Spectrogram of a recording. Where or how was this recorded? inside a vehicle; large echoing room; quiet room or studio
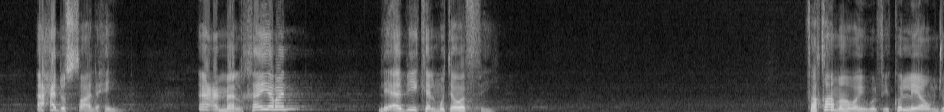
large echoing room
